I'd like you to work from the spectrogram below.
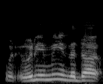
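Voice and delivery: high, stunned question; can't believe what you heard; shocked disbelief. Retold or imitated. Shocked at dog news.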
